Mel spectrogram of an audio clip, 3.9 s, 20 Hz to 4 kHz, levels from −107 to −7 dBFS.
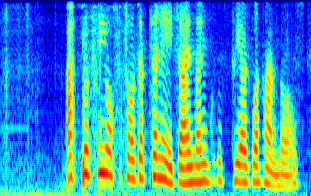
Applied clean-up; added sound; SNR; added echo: neural mask model DeepFilterNet 3.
